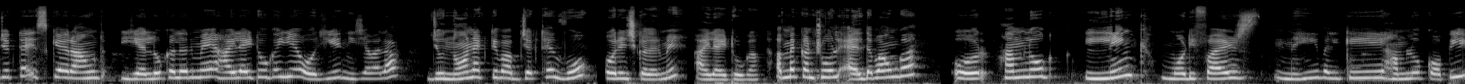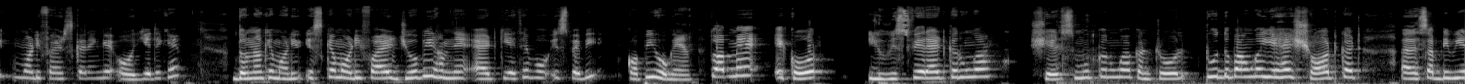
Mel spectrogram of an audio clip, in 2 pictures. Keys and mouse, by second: 6.1 middle click, 6.7 middle click, 8.3 ctrl+l, 15.8 middle click, 16.5 click, 17.1 middle click, 17.4 middle click, 17.9 click, 20.2 click, 21.6 shift+a, 24.8 right click, 25.5 F24.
